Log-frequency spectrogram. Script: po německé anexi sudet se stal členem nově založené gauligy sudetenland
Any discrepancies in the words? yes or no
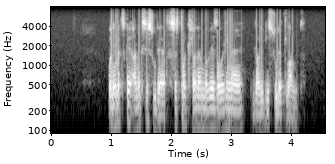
no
